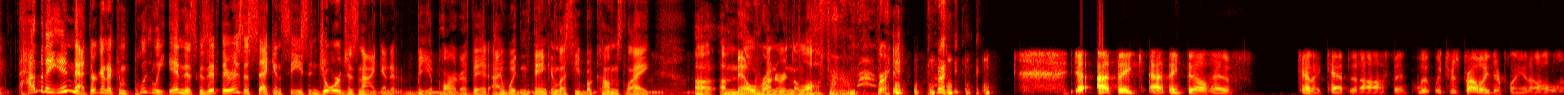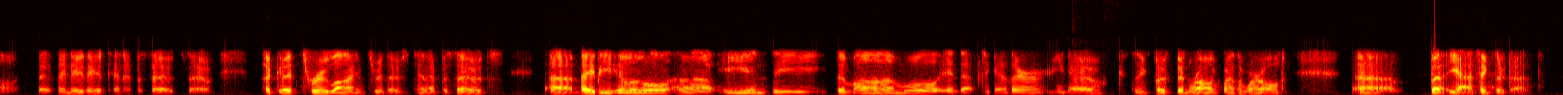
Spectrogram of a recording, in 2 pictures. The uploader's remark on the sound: call in for an update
